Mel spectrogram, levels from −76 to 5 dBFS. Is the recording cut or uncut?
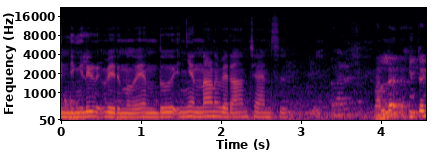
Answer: cut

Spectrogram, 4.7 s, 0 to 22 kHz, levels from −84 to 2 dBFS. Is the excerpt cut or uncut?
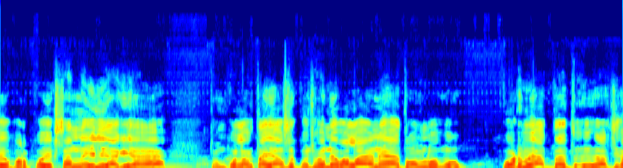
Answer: uncut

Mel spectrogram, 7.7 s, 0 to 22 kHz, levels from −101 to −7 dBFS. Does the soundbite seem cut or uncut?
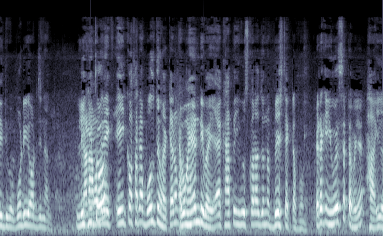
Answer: cut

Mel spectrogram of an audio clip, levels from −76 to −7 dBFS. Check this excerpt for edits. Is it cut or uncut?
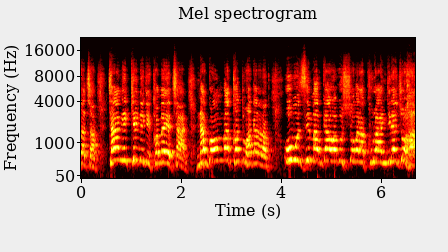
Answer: uncut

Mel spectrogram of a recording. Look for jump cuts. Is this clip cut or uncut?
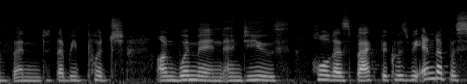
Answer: uncut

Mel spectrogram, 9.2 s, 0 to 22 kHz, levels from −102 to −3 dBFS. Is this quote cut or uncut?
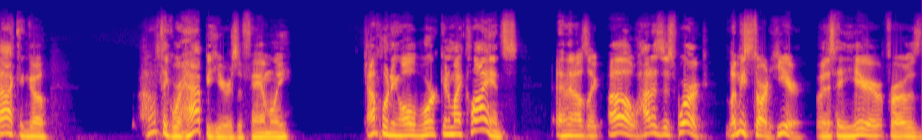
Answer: cut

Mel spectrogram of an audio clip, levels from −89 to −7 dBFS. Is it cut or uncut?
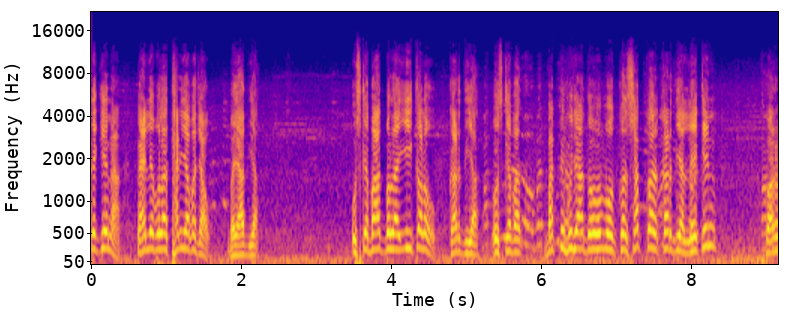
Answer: uncut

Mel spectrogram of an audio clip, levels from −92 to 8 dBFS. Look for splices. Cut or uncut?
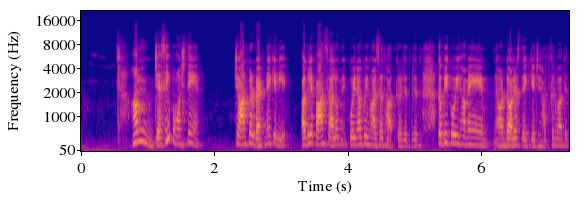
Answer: uncut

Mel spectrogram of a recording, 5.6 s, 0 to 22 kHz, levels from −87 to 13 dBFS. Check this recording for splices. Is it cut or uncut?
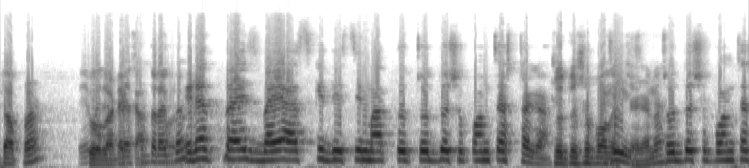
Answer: cut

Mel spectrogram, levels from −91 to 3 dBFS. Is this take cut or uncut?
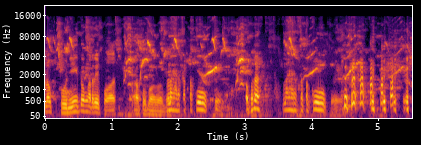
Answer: uncut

